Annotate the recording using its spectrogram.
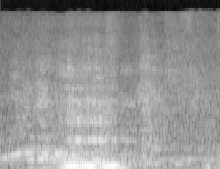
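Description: Lecture audience laughing briefly in reaction to a joke, fading away about a second and a half in.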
